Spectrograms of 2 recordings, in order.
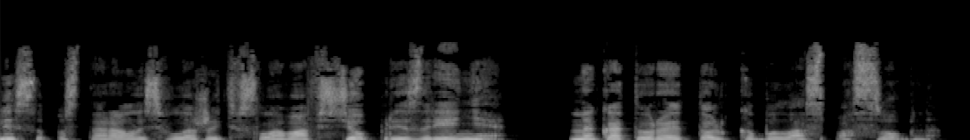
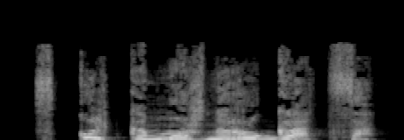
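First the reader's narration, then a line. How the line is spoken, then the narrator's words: Piercing shriek. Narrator (Russian): Пронзительно взвизгнула она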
